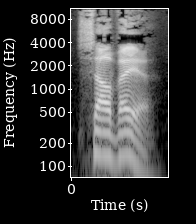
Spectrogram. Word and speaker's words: salvia: Salvia. – Yeah, S-A-L-V-I-A. – Kind of rhymes with salvation.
